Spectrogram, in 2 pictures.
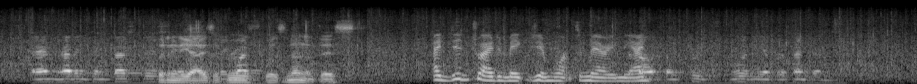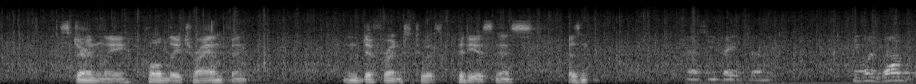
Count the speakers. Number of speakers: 3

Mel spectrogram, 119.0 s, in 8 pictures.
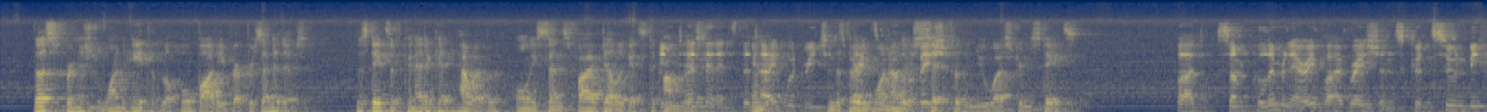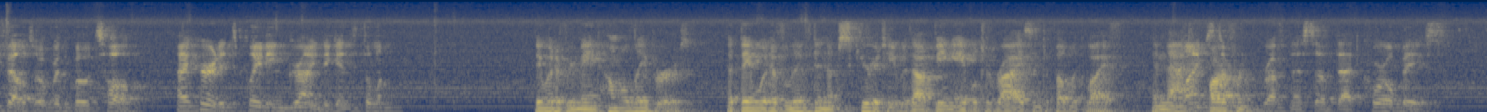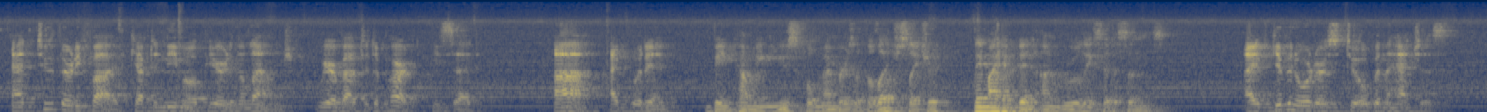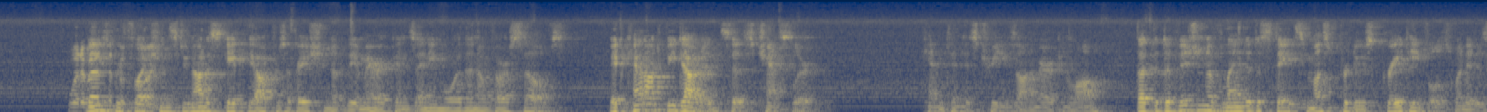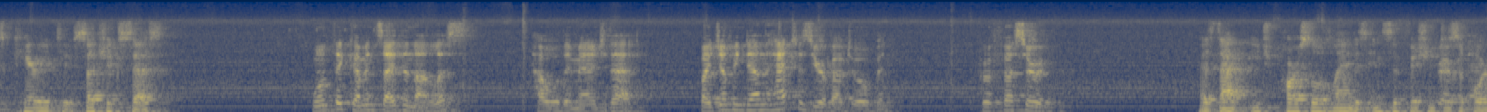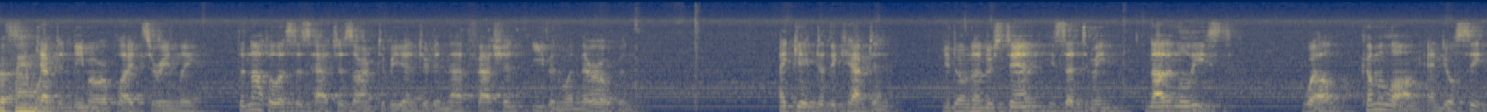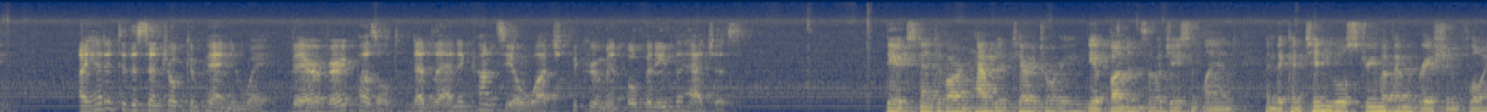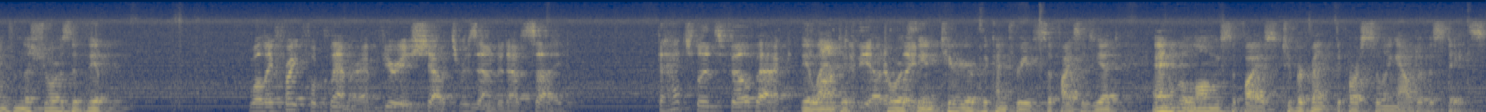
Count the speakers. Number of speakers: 2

